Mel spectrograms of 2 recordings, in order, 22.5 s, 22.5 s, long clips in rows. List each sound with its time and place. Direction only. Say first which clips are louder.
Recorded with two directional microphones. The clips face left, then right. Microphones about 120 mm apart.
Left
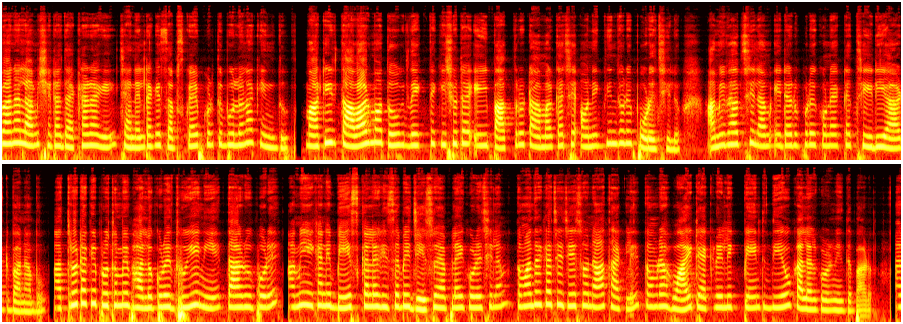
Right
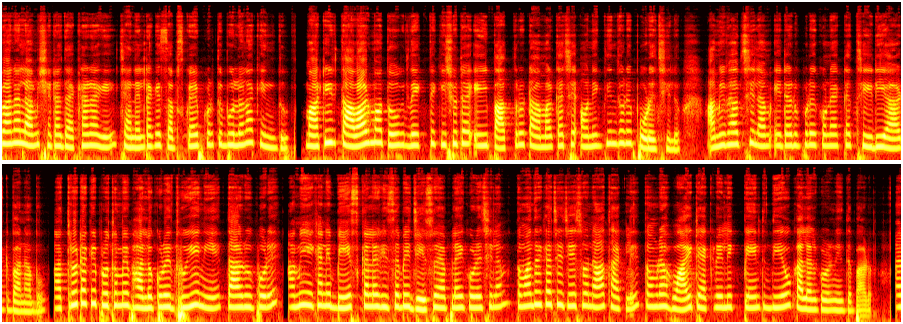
0.0 s speech: right 3 dB; 40° right (ahead or behind)
11.9 s speech: right 2 dB; 50° right (ahead or behind)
